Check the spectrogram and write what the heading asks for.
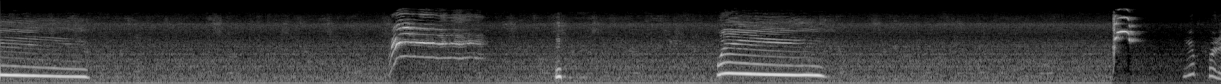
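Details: Pet male violet Indian ringneck parakeet, one year old and tail-less, known for talking, gives three drawn-out, strongly harmonic squawking whistles spaced a few seconds apart, over a low steady household hum with a woman's voice nearby.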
